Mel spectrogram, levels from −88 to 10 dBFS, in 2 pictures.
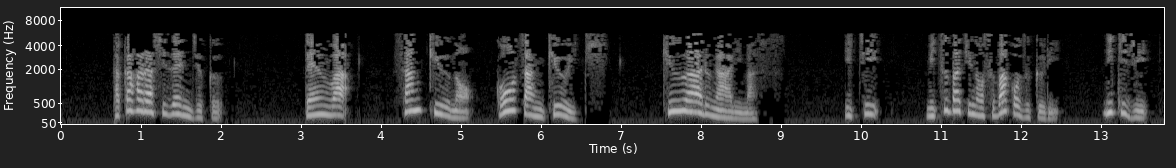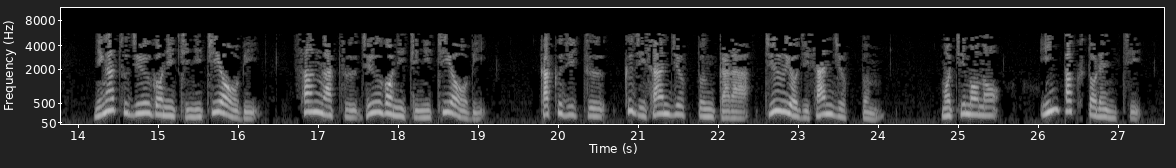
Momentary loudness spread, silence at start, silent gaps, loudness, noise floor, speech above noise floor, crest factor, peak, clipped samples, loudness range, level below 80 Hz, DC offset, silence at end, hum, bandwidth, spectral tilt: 15 LU; 0.65 s; none; -25 LUFS; -67 dBFS; 42 dB; 24 dB; -4 dBFS; under 0.1%; 4 LU; -72 dBFS; under 0.1%; 0.3 s; none; 5.8 kHz; -9.5 dB/octave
